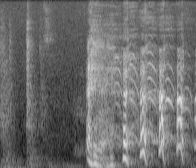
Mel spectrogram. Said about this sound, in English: You don't even try to be quiet, just walk in. We'll have to edit out the... Adam's family creaks.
